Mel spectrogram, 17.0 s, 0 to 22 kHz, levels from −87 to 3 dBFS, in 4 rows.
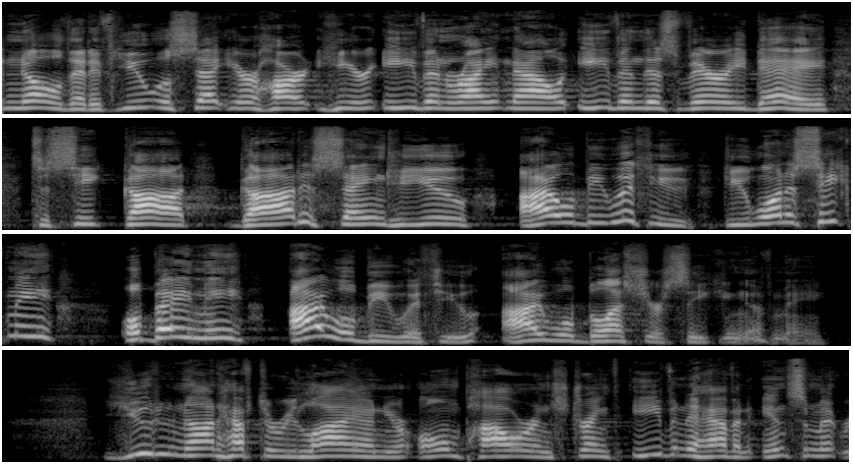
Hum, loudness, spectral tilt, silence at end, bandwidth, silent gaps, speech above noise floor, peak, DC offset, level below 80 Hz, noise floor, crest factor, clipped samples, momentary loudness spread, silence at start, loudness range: none; -26 LUFS; -3.5 dB/octave; 0 s; 16 kHz; none; 37 dB; -6 dBFS; under 0.1%; -86 dBFS; -63 dBFS; 20 dB; under 0.1%; 15 LU; 0 s; 7 LU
